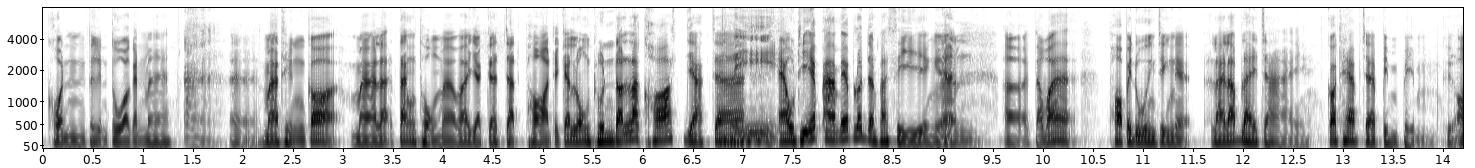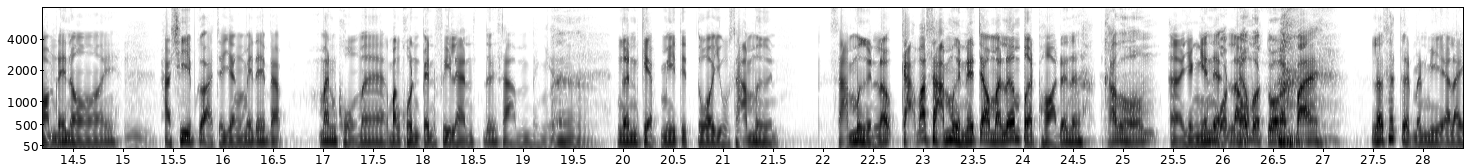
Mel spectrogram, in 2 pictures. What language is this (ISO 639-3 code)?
tha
